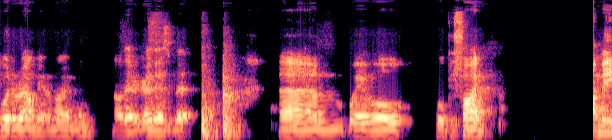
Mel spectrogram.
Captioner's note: knocks twice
